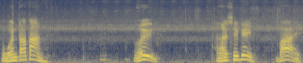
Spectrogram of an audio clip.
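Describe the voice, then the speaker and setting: A man's voice: sits high, animated, extremely slow, fairly bright tone, faint music behind, heavily acted. An actor playing an everyday family man, a husband, in a radio drama, with an Ilocano accent. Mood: conversational. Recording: noisy track with chirping night crickets.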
